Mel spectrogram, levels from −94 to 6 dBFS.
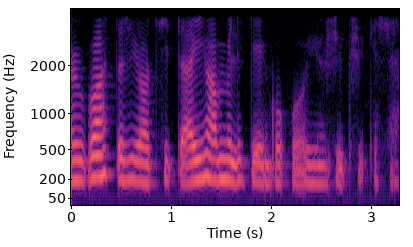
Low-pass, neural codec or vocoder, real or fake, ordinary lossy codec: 3.6 kHz; none; real; none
